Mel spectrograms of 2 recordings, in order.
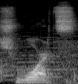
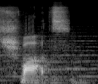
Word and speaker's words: Schwarz: He said it properly. It's not schwartz. It's schwatz. But Americans say schwarz. And uh Jews do as well if they speak Yiddish normally.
